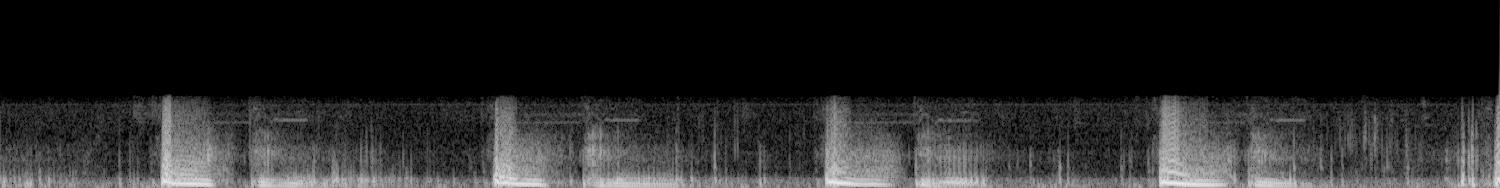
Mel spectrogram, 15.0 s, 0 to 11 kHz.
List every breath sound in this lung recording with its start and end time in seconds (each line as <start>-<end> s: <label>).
1.49-2.42 s: inhalation
2.45-4.56 s: exhalation
4.83-5.82 s: inhalation
5.81-7.90 s: exhalation
8.10-9.11 s: inhalation
9.13-10.87 s: exhalation
11.54-12.45 s: inhalation
12.46-14.19 s: exhalation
